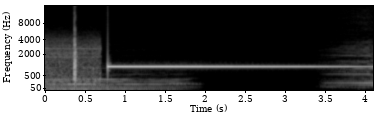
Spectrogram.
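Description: Two sharp clicks, then a single steady electronic beep on one pure pitch held for about three seconds, fading out near the end. Low music underneath dies away, and bowed low-string music comes in as the tone fades.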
